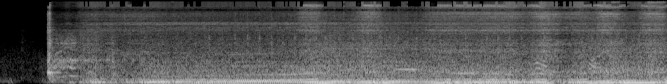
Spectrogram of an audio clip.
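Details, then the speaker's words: 1954 Chevy fed a teaspoon of gas into the carburetor: after a short crank it catches and runs lumpy and uneven at a low idle; the owner declares the carburetor junk. "Oh, there you go. Yeah, carb is junk. Boy, it runs."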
